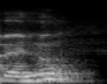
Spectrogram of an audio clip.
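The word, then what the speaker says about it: بنو: Lihat di sini. Wa benu, dia tidak dibaca.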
